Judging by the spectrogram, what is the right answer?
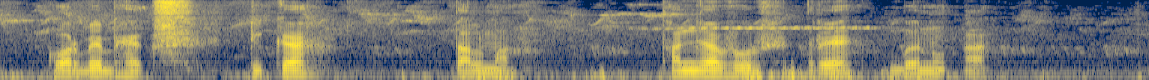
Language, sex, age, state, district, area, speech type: Santali, male, 45-60, West Bengal, Uttar Dinajpur, rural, read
